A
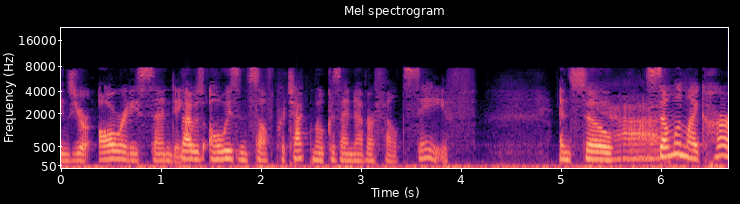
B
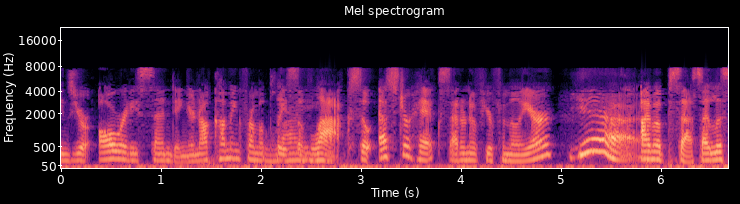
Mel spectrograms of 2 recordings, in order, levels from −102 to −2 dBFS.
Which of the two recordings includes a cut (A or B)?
A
